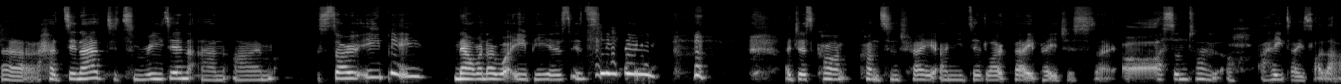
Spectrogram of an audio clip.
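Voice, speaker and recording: A high-pitched woman's voice with big swings in loudness, in a dry, close sound with no echo. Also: lively intonation, moderate pace. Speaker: streamer hosting reading sprints. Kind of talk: casual livestream chat. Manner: hesitant, many fillers.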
